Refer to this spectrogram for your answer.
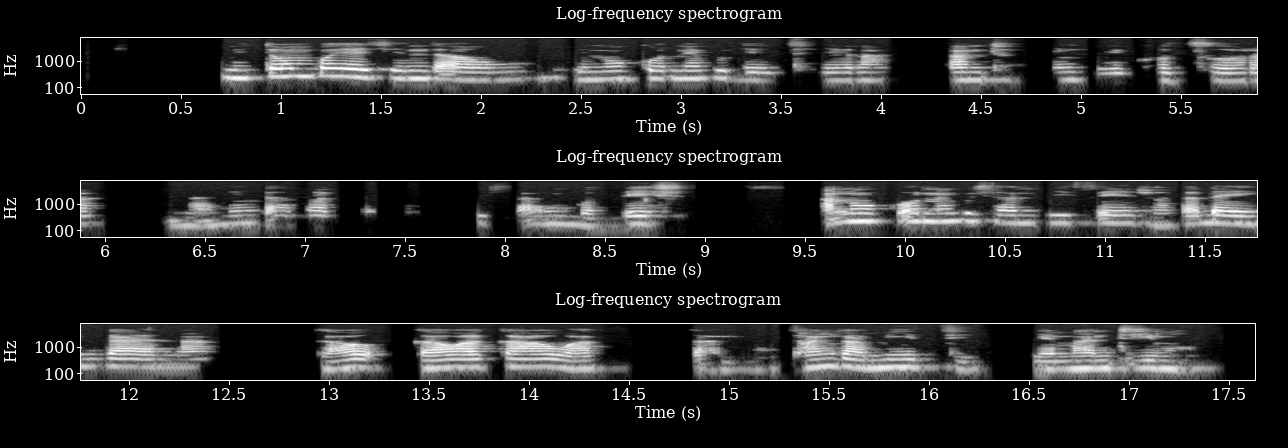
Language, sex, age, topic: Ndau, female, 18-24, health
